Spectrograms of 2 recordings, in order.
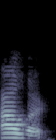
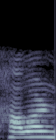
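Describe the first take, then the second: First: The word begins with a vowel sound. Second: The word begins with an h sound. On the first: The speaker calls it right. "উচ্চারণটা হবে আওয়ার" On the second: The speaker calls it wrong. "এটা কিন্তু হাওয়ার না"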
